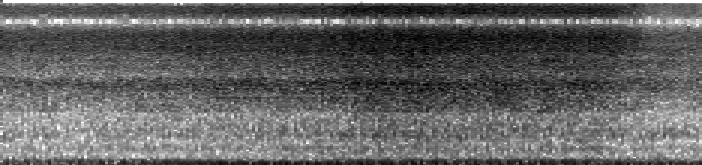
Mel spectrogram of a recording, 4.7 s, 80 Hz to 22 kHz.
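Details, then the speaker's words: 1996 34 ft Bayliner yacht with twin 5.7 V8s, one engine started with water valve on and blower running: steady even low rumble, regular firing, no knocks or misses; normal idle. "we got a running motor on that side. So, we'll go ahead and shut this down."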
